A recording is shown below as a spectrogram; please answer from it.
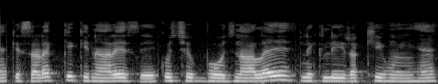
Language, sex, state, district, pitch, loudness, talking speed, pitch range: Hindi, male, Uttar Pradesh, Gorakhpur, 155 Hz, -16 LUFS, 135 wpm, 150-165 Hz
